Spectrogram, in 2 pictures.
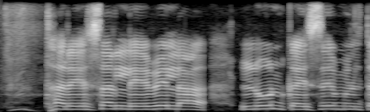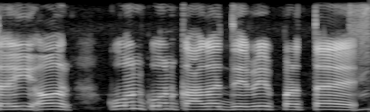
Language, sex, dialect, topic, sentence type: Magahi, female, Central/Standard, agriculture, question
